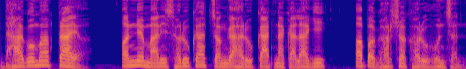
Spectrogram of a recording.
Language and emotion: Nepali, neutral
